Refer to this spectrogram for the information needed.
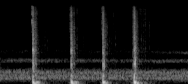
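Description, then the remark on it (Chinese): A finger flicking paper, over and over, in groups of taps: four crisp, dry taps at a steady, even pace, each short and bright, over a faint constant hum with no voices. “用指头弹纸张的这种声音， 啊， 三下为一组，不停的在那弹。”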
